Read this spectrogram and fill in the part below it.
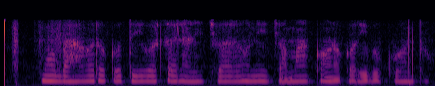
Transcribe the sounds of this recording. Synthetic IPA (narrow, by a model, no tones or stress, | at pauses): mũbaɦbɔɾɔkud̪ujbɔɾsɔelaɽ̃it͡ʃʰuaɾɔɦunid͡ʒɔmakɔɽ̃ɔkɔɾḭbukuɦɔnt̪ũ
